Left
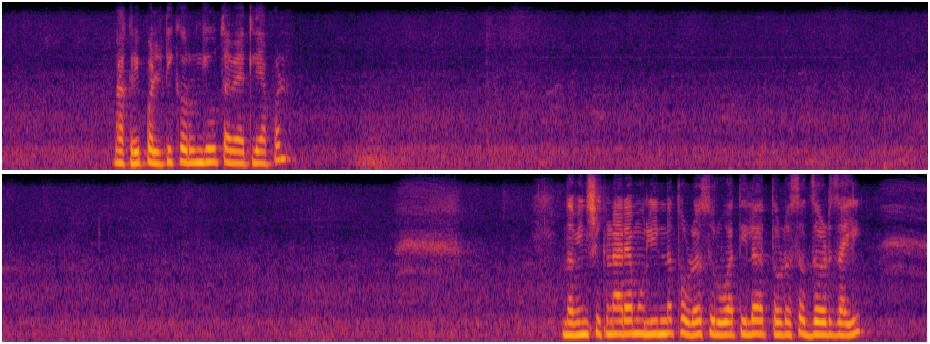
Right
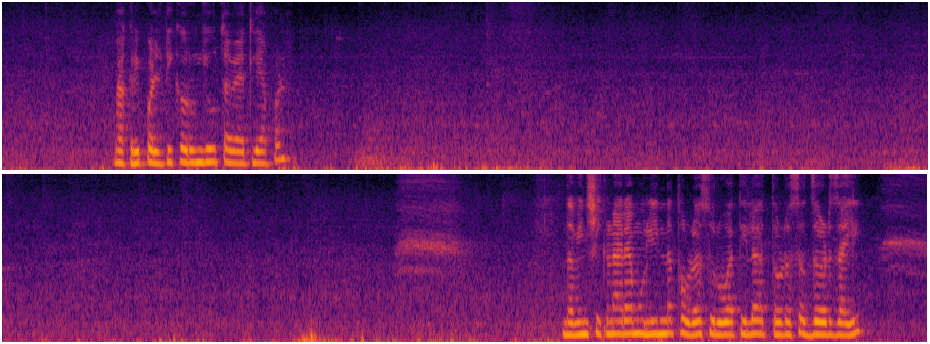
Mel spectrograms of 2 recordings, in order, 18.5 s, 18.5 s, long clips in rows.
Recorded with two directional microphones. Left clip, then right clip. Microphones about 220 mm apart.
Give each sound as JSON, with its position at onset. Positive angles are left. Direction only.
{"t": 1.1, "sound": "speech", "side_deg": -5}
{"t": 14.8, "sound": "speech", "side_deg": -10}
